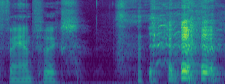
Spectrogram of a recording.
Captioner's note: laughter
